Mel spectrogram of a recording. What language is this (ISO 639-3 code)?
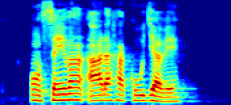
grn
